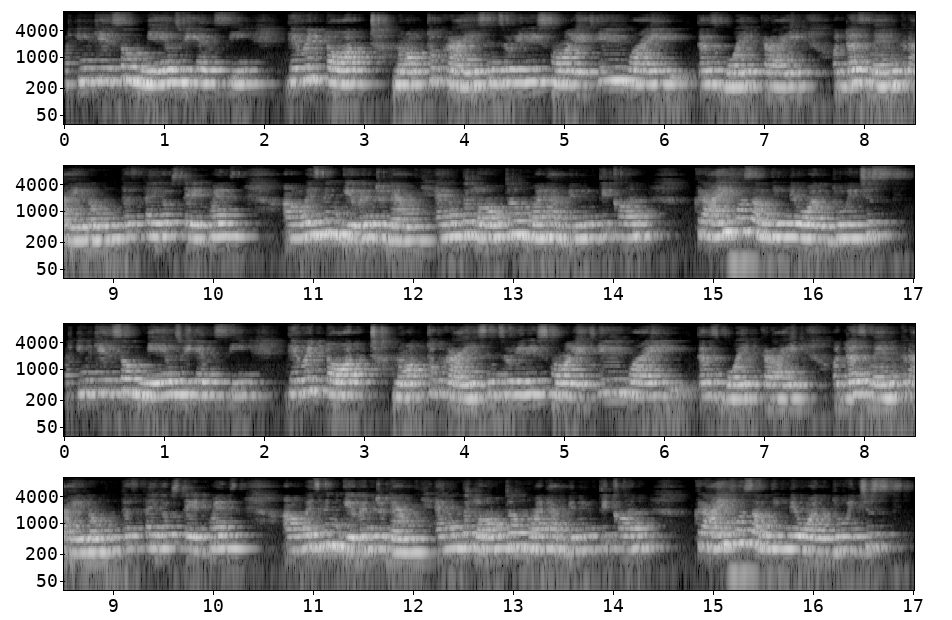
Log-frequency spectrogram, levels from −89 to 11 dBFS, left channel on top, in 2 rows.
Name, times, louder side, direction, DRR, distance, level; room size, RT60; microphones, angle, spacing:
voice 1, 0.0-14.4 14.8-16.7, left 2 dB, 5° right, -6 dB, 7.7 m, -19 dB
26.0 x 16.5 x 3.2 m, 0.39 s
head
